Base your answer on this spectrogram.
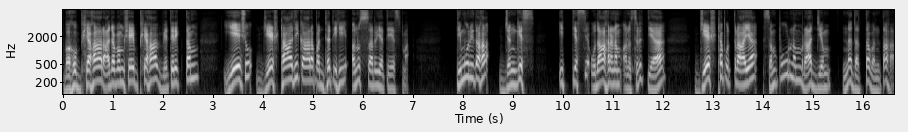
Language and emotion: Sanskrit, neutral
